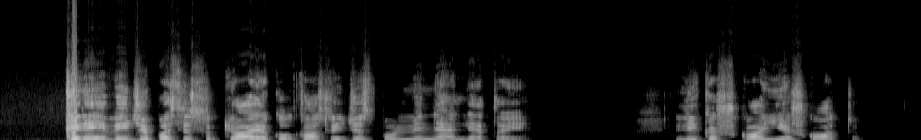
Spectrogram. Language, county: Lithuanian, Vilnius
